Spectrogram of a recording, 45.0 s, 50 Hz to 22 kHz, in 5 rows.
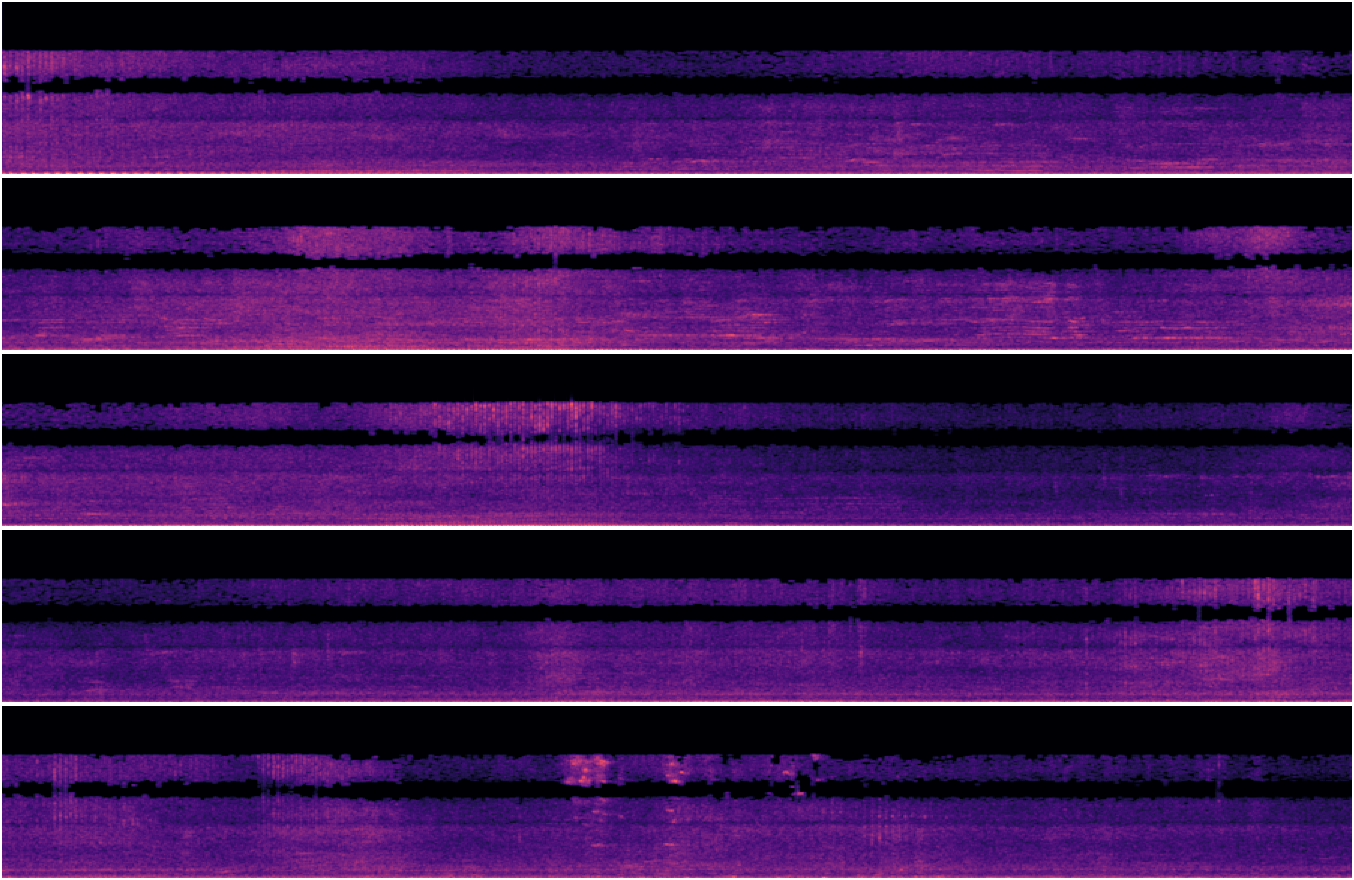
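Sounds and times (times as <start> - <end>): motorbikes and cars passing: 0.0 - 45.0.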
